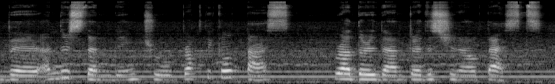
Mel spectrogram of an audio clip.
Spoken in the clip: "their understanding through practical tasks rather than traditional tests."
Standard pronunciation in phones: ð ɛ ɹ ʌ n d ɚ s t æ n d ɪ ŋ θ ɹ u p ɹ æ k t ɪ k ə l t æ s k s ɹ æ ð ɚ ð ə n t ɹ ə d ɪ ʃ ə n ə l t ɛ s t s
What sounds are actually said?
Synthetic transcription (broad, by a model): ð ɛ ɹ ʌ n d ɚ s t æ n d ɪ ŋ t ɹ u p ɹ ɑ k t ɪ k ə l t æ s s ɹ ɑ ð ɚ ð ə n t ɹ ə d ɪ ʃ ə n ə l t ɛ s t s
